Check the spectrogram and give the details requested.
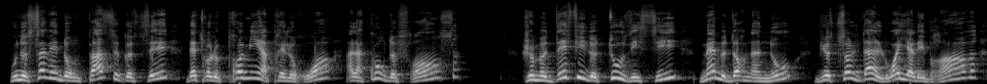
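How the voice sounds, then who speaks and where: A reader voicing a suspicious, commanding fifteen-year-old king in an audiobook, with stern, threatening lines and weighty pauses. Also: medium pitch, slightly rough. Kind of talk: audiobook character reading.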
